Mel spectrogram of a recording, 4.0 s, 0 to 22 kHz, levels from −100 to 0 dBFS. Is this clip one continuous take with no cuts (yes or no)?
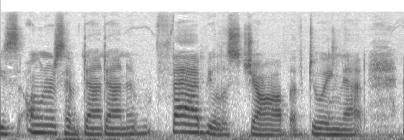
no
